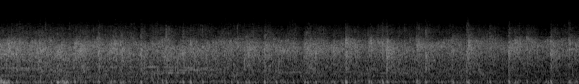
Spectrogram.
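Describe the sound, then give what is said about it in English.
A crowd claps their hands in rejoicing during a sermon, sustained, dense applause, a steady wash of overlapping claps at fairly even loudness throughout, with no distinct voices standing out. “I want you to clap your hands and rejoice for with what he is going to do.”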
